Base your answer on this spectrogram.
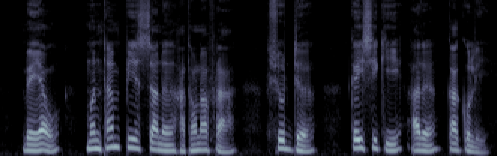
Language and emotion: Bodo, neutral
